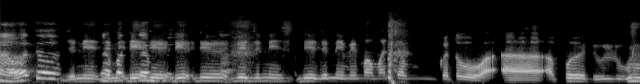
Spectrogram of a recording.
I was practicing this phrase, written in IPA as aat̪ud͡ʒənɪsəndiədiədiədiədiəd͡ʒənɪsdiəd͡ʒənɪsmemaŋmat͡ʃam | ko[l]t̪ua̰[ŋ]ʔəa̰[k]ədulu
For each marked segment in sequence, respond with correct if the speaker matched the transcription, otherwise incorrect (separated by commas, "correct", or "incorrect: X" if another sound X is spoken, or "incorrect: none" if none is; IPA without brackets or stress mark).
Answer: incorrect: none, incorrect: none, incorrect: p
